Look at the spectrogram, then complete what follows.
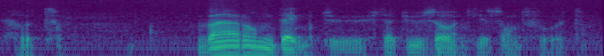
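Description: An actor in a Dutch radio drama playing a stern, gruff police commissioner with a curt, authoritative manner. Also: male voice, very deep voice, big pitch swings, a little slow, dull audio, full character voice. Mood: firm, controlled. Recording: noisy, thin old radio recording with hum.

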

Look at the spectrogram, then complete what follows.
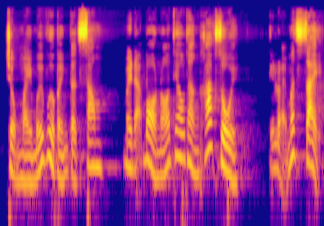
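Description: A woman voicing a furious, foul-mouthed older sister who shouts insults and sobs. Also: lowish voice, big pitch swings, fast talker, husky.

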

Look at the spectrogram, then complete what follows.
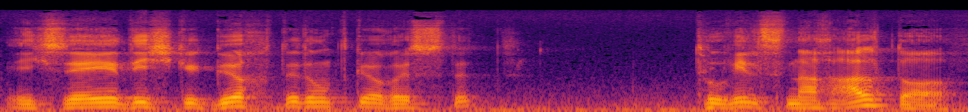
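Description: A man's voice: on the low side, slow. An actor playing an old, dying nobleman who solemnly pleads with his nephew, in a classic radio play. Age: older. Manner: solemn, pleading, swings from loud to hushed.

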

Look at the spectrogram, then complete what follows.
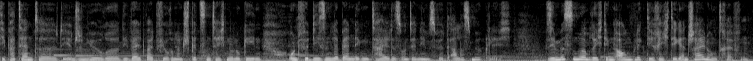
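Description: A woman's voice: lowish voice, fairly quick, warm tone, soft background music, natural voice. An actress playing a seductive, self-assured businesswoman who speaks in a coaxing, persuasive way in a radio drama.

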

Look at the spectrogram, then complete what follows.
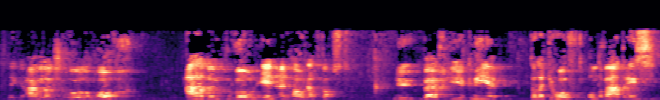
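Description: A brisk, encouraging swimming instructor in a radio drama. His voice is high for a man and swings in pitch. It rings with echo on a slightly dull recording. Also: a bit bright, slight background noise, full character voice. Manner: instructing, plain-spoken. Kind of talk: Dutch radio drama acting.

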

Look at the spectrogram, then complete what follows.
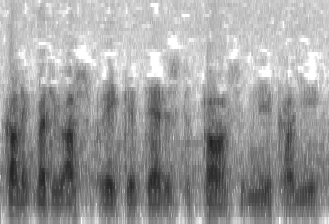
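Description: A man's voice: low voice, fairly even intonation, fast, lo-fi sound, background noise, lightly acted. An actor playing a grave, exasperated male circus director in a 1960s radio drama, speaking formally and with weighty emphasis.

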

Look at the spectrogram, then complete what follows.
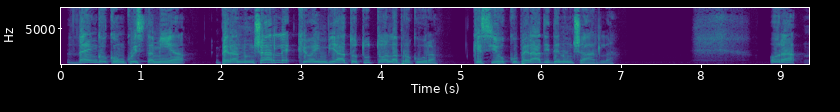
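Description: Actor as a high-pitched, defiant male secretary. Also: a little mellow, no room sound, clean studio sound, close to an everyday voice. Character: bitter, defiant secretary denouncing his boss. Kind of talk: theatrical monologue in a radio play.

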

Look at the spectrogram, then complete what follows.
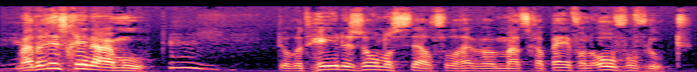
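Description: A man's voice: medium pitch, expressive, brisk, a little mellow, breathy edge. A man playing a grave, articulate police inspector in a science fiction radio drama, explaining things in rhetorical questions. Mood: emphatic, rhetorical.

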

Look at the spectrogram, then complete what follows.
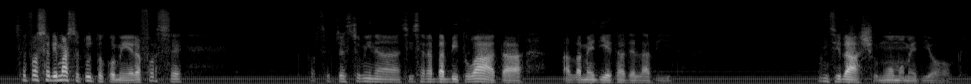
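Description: Man acting rueful mayor, swinging pitch. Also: natural voice. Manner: rambling, hesitant, emphatic, with repeated phrases and pauses. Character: rueful, self-important small-town mayor of southern Italy. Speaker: stage actor performing a radio theatre monologue. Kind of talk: theatrical dramatic monologue.

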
